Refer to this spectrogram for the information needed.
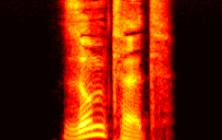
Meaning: inflection of summen: 1. second-person plural preterite 2. second-person plural subjunctive II
- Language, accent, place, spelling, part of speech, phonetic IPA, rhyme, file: German, Germany, Berlin, summtet, verb, [ˈzʊmtət], -ʊmtət, De-summtet.ogg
